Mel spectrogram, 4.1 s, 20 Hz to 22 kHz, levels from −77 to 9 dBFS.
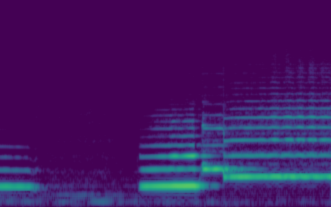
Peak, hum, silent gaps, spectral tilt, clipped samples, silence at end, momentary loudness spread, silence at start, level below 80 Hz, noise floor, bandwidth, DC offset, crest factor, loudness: -10 dBFS; none; none; -6 dB/octave; under 0.1%; 0 s; 14 LU; 0 s; -72 dBFS; -57 dBFS; 6.8 kHz; under 0.1%; 14 dB; -22 LUFS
